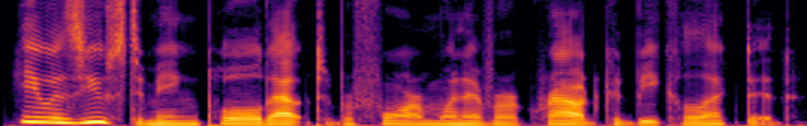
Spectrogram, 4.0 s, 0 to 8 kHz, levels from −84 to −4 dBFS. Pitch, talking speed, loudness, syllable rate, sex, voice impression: 185 Hz, 225 wpm, -18 LUFS, 5.4 syllables/s, female, feminine, adult-like, sincere, slightly elegant, slightly kind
